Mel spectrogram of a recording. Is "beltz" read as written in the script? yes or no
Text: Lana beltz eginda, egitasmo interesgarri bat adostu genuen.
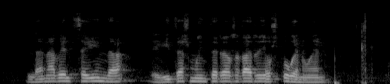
yes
